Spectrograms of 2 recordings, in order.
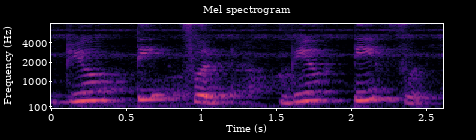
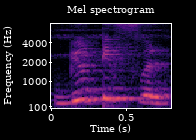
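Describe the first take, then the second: First: beautiful said slowly, syllable by syllable; broken into syllables. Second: Said in the usual way. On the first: Shown as a demonstration. Teacher showing students the syllables in a long word, broken up. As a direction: break beautiful into separate spoken chunks, drawn out. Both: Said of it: "इसको हम तोड़ तोड़ के बोल पाए".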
